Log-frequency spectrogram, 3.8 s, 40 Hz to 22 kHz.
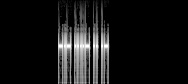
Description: Morse code, heard as a keyed tone, about 44 wpm, 700 Hz. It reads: K4IA
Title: Easy Call Signs Repeated 2x - 45wpm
